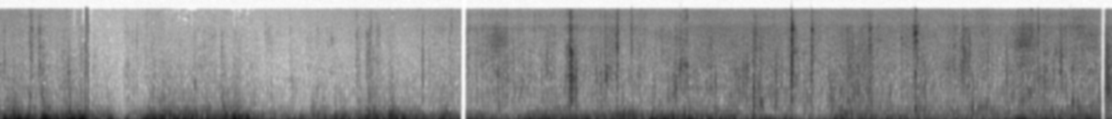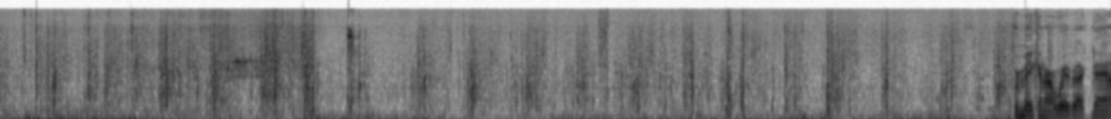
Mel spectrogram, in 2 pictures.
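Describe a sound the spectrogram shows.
Wind blows across an open mountainside.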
